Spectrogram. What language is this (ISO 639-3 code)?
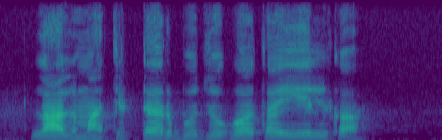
mar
